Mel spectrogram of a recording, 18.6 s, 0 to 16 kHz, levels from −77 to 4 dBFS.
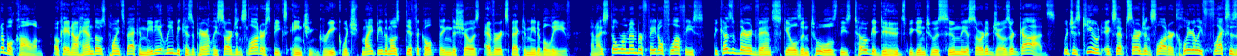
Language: English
